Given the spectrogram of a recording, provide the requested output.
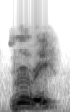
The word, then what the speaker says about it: Rory: Rory. Hey, got it right. Good work. Rory's in. Yeah. Because Rory rhymes with brewery.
